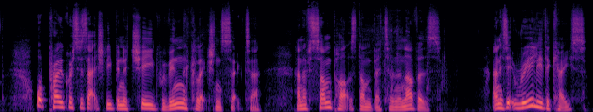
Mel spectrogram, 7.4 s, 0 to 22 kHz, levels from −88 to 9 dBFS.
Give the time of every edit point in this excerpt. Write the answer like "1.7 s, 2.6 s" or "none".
none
